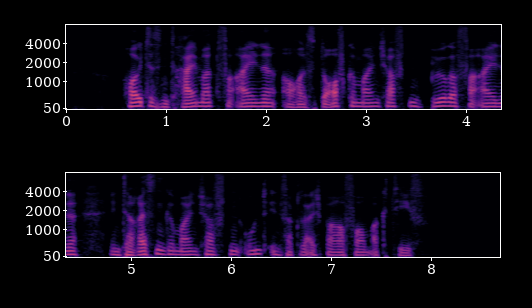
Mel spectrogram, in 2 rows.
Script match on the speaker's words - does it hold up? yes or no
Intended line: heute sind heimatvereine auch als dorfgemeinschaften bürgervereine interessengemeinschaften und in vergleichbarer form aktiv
yes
